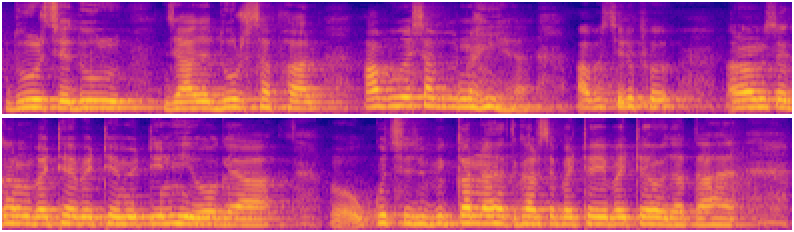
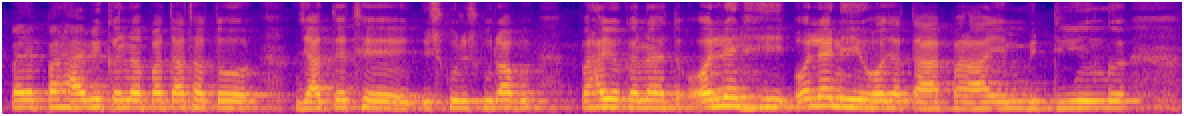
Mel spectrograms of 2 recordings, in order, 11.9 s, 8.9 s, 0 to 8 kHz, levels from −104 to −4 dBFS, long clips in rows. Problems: none marked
